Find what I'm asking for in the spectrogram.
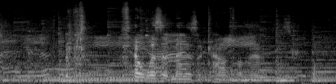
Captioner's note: scoffs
